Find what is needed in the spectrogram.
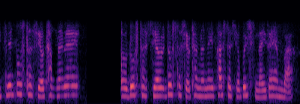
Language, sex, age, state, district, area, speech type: Bodo, female, 18-30, Assam, Kokrajhar, rural, conversation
